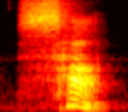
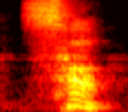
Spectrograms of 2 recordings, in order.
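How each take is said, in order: First: The sound strikes hard against the roof of the mouth. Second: The same.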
